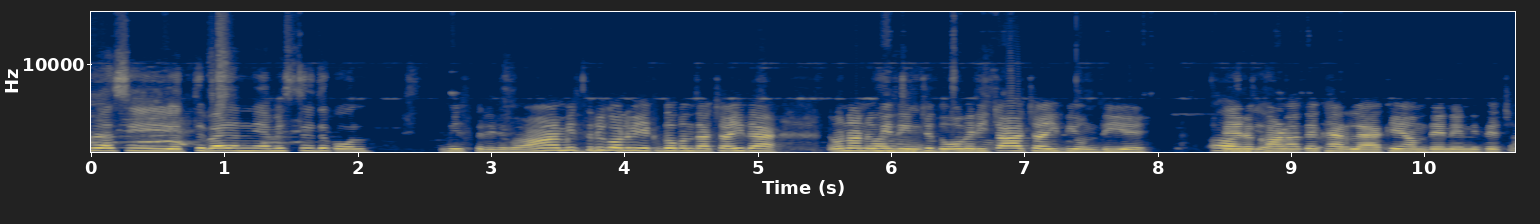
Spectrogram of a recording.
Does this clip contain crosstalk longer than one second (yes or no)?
no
